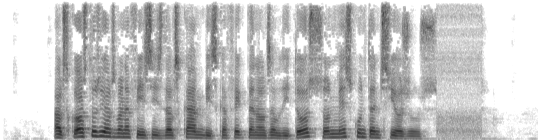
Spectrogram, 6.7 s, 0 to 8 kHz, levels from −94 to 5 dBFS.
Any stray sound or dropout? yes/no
no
